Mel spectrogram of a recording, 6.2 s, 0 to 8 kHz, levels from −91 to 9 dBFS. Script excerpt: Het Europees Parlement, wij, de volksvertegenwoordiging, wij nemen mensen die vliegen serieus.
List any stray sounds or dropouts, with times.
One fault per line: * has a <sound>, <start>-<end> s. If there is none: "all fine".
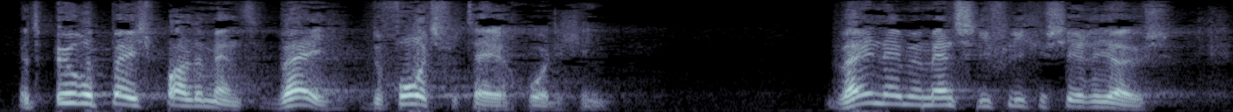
all fine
